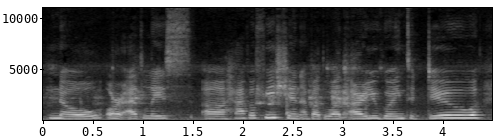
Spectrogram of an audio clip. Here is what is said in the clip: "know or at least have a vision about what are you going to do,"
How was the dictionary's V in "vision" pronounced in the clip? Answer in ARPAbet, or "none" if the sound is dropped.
F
